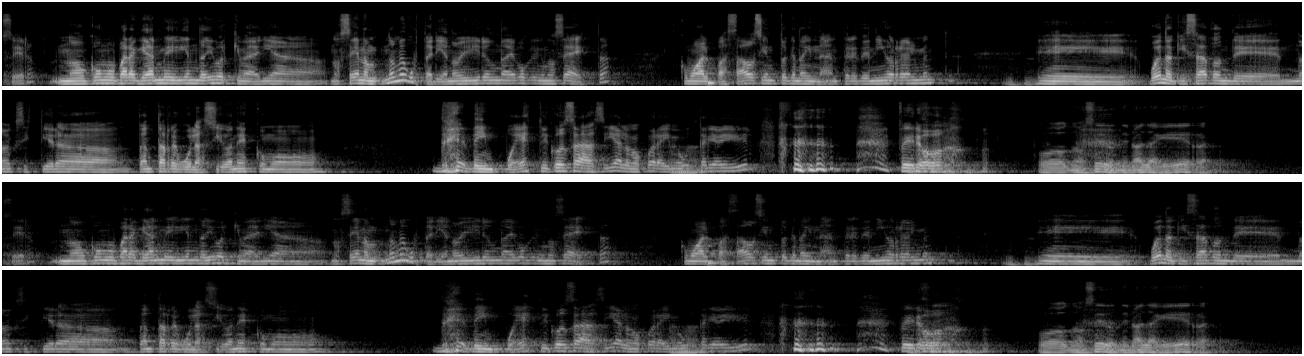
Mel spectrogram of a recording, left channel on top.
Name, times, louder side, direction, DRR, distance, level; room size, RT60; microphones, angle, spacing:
voice 1, 0.0-6.1 6.8-9.3 10.3-16.3 17.3-22.6 23.8-24.3, left 4 dB, 85° left, 0.5 m, -25 dB
voice 2, 10.0-10.4 19.6-20.0 22.0-22.8 23.4-25.2, equal, 5° left, 0.5 m, -30 dB
14.0 x 6.8 x 6.7 m
head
